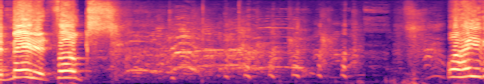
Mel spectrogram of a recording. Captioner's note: attendees laughs and cheers; guy laughs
